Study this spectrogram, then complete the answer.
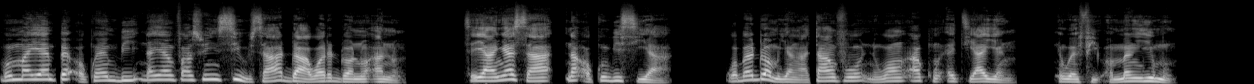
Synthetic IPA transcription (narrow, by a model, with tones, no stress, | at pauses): mʊ̃˦m˦mã˦jɛ̃˦m˦pʰɛ˦ʔɔ˨kʷʰã˦m˦bi˦nã˨jɛ̃˦ɱ˦fa˦sʊ̃˦n̩˦si˦wsaː˨˦dɔ˨a˨wɔ˦ɾɪ˦dɔ˨nʊ̃˦ʔa˦nʊ̰̃˨ | sɛ˨jɛ˨a˨ɲɛ˦saː˨˦nã˨ʔɔ˨kʊ̃˦bi˦si˨a̰˨ | wɔ˨bɛ˦dɔ̃˦˨mjɛ̃˨na̰˨tʰã˦nfʊ˦nɪ̰̃˨wɔ̃˦na˦kʰʊ̃˨ʔæ˦tʰi˨a˦jɛ̃˨n | nã˨wɔ˨æ˨fi˨ɔ˨mæ̃˦nji˦mṵ̃˨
